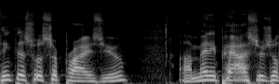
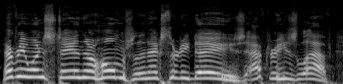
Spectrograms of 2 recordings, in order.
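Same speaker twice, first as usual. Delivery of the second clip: a hint of a panicky mayor, voice pitched up; mocking mayor; 5 semitones higher than usual. Pastor mocks a panicked mayor ordering a lockdown, lightly voiced. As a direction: lightly play the flustered mayor. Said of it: "and the mayor says".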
